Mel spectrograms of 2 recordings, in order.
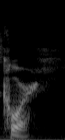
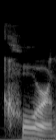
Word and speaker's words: Blast Corps: No, it's Core. Blast Corps. – Did it have a different name in different regions? – No, it's pronounced Core, like Marine Corps.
